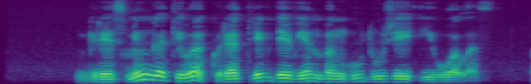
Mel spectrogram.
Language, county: Lithuanian, Vilnius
